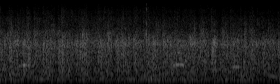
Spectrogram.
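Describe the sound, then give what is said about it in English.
An audience claps their hands in a steady, dense wash of applause that holds at an even level throughout, with a few faint voices rising underneath. “Come on, can you clap your hands with expectation?”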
